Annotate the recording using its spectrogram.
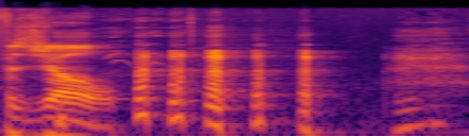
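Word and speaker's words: Fagioli: It's pronounced Fajol. Doesn't look like it, but that's how you pronounce that.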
